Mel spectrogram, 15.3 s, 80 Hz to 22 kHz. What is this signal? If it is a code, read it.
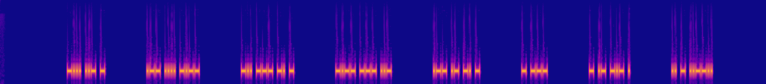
Morse code, heard as a keyed tone, about 40 wpm, 700 Hz. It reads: BUT WHY DONT YOU WANT TO TAKE IT?
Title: 4x Word-Spacing - Sentences from Top 300 Words - 40wpm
